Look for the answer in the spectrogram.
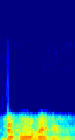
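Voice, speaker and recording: Animated preacher, tinny and echoey. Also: male voice. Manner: animated, rising to high emphatic bursts and dropping low. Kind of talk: dawn sermon. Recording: tinny phone-like sound with long hall reverb.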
